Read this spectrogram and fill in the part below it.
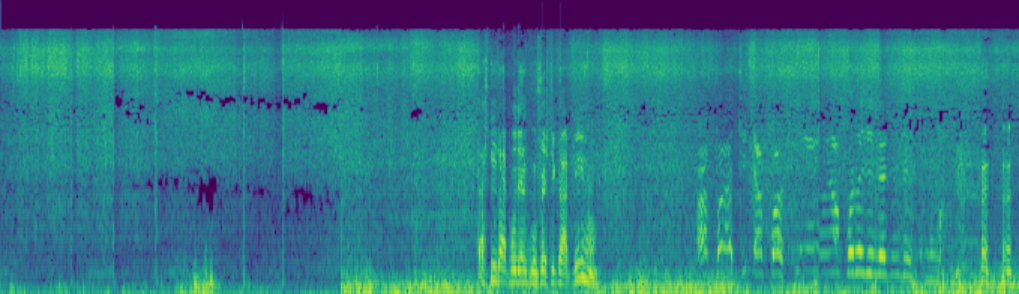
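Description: Dry grass stalks rustle and crackle as they are gathered into a bundle.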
